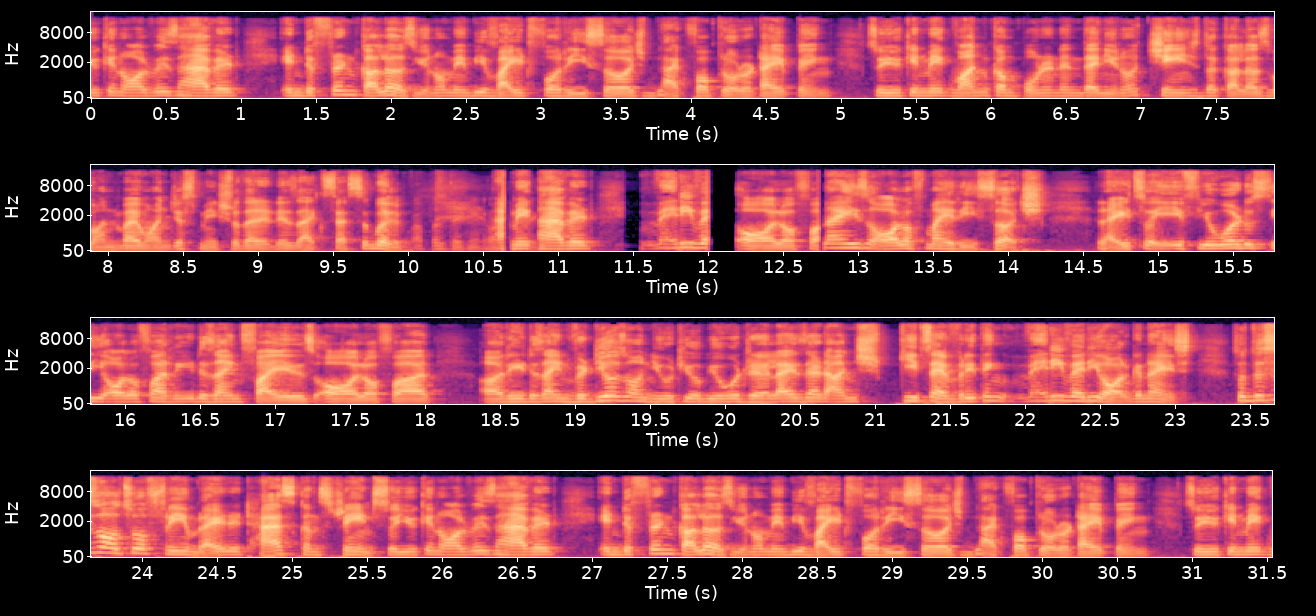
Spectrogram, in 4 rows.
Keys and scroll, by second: 9.1 f, 9.3 Return, 10.8 v, 24.1 v.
